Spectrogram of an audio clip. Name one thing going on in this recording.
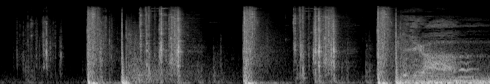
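Rifle shots crack loudly in quick bursts.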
